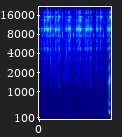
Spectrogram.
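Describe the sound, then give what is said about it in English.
A keychain carrying an oversized Land Shark steel piece jangles in quick, irregular bursts of bright metallic clinking and rattling, with a louder shake near the end and no voices. “It's too big to be on a keychain, but it's been there for how long?”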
